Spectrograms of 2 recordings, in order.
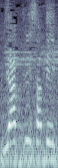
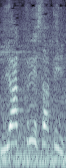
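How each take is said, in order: The two takes are said the same way.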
